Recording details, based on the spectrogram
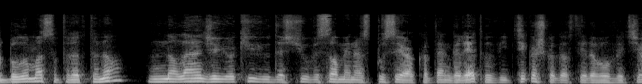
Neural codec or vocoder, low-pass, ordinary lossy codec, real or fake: codec, 16 kHz in and 24 kHz out, 0.4 kbps, LongCat-Audio-Codec, two codebook decoder; 10.8 kHz; AAC, 32 kbps; fake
